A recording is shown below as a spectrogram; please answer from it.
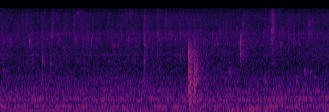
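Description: Tap water runs steadily into a sink while a makeup foundation brush is rinsed, a soft continuous hiss with a few faint splashes and flicks, fairly quiet and close.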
